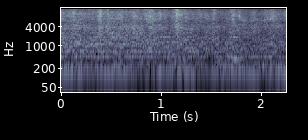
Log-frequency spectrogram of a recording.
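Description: Interior of a non-air-conditioned economy bus cruising on a highway: a steady low engine drone under loud road and wind noise.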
